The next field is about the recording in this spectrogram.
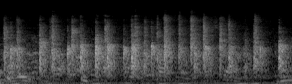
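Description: Someone applauding with a fast, steady run of sharp claps that continues without pause for a few seconds, with faint voices murmuring underneath.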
